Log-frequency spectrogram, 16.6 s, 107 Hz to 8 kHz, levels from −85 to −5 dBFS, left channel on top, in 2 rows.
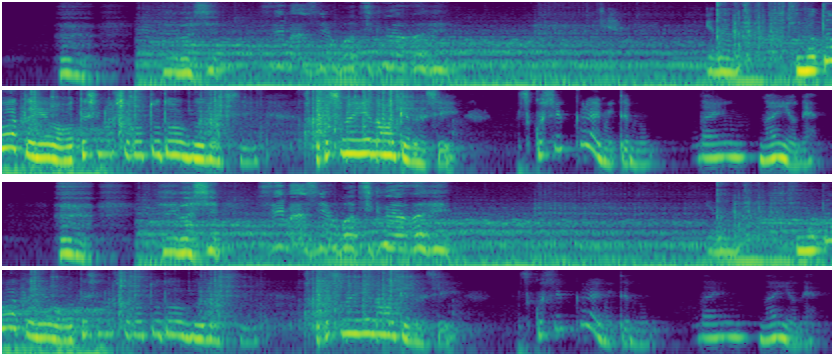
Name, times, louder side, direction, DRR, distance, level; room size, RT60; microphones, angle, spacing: voice 1, 0.5-1.1 1.6-2.3 2.6-4.5, right 4 dB, 60° right, 0.4 m, -27 dB
sound 1, 1.3-9.3, equal, 20° right, 1.1 m, -30 dB
sound 2, 5.8-6.0 7.1-12.9 13.2-13.3 13.5-13.6, left 6 dB, 30° left, 0.7 m, -33 dB
voice 2, 7.0-7.4 7.9-10.9 11.4-12.8 13.5-14.8 15.2-16.4, left 6 dB, 80° left, 0.3 m, -22 dB
7.3 x 6.8 x 5.0 m
head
